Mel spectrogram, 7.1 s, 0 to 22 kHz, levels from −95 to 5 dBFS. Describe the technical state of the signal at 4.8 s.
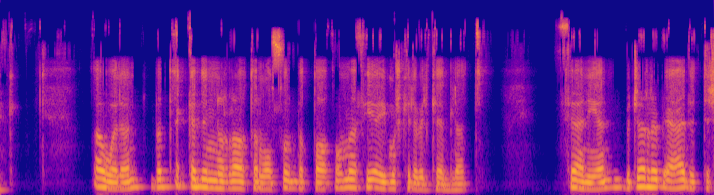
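At 4.8 s, as throughout the speech, heavy Bluetooth SBC compression, likely at a starved bit pool consistent with about 64 kbps, leaves gritty, flickering treble with nothing above 16.7 kHz.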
